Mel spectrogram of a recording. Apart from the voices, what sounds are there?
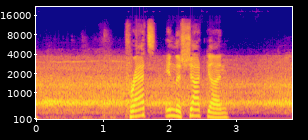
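stadium crowd noise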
